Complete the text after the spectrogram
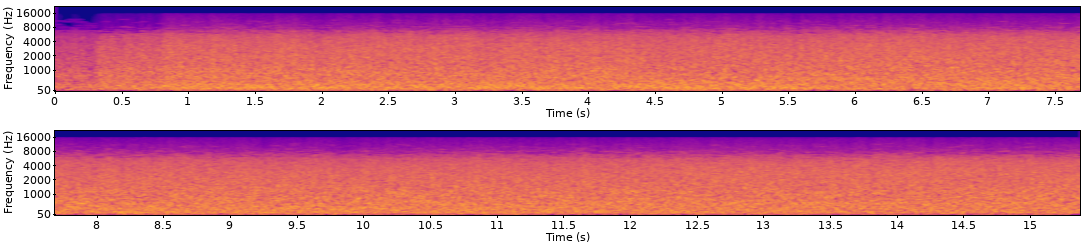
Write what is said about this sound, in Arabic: موجة واحدة كهذه يمكن أن تدمر مدينة ساحلية بأكملها. المشاهد التي سنراها بعد قليل التقطت بالكاميرات الموجودة في قبو هذا الفندق المقام على ساحل البحر.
